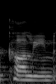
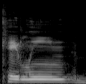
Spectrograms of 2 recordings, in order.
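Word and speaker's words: cailín: buckle far colleen urban you didn't pronounce any of those correctly yes i did be careful if anyone gets offended by me you're in the wrong place that's bean well that's yeah you're an english speaker so i'll give you that boo fear kayleen bean i think i might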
